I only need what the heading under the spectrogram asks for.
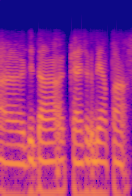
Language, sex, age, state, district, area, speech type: Punjabi, male, 18-30, Punjab, Fazilka, rural, conversation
